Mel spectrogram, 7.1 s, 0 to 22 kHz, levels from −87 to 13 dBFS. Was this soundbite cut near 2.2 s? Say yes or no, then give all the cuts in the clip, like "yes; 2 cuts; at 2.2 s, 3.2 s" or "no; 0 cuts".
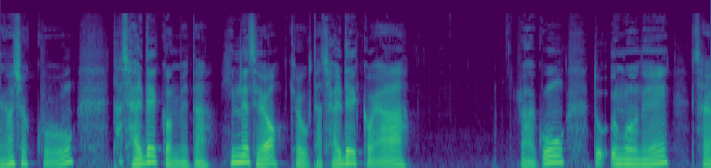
yes; 1 cut; at 2.2 s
